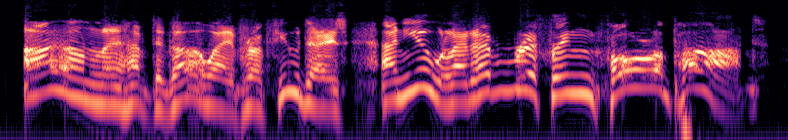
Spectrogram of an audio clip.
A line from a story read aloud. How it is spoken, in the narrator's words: he screamed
